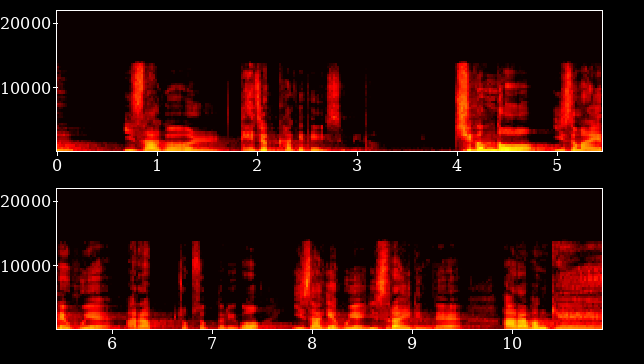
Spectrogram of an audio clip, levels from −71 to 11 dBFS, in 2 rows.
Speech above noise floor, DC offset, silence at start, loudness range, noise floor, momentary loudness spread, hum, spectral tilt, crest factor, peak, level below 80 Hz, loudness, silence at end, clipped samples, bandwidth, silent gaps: 39 dB; under 0.1%; 0 s; 6 LU; -60 dBFS; 17 LU; none; -4.5 dB/octave; 22 dB; 0 dBFS; -54 dBFS; -22 LUFS; 0 s; under 0.1%; 14 kHz; none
